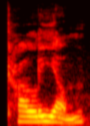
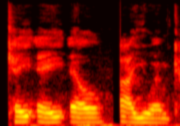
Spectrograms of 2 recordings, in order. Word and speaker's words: Kalium: So before I continue with that, further introducing myself, Kalium, the Azurite King, Kalium, that's how it's pronounced, Kalium, Kalium.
